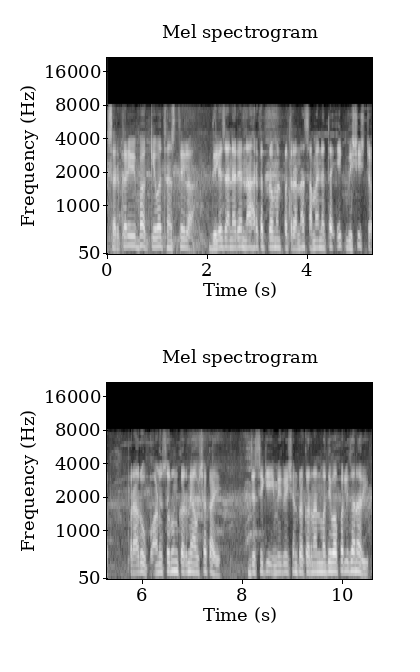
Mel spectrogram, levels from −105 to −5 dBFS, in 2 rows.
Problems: constant background noise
